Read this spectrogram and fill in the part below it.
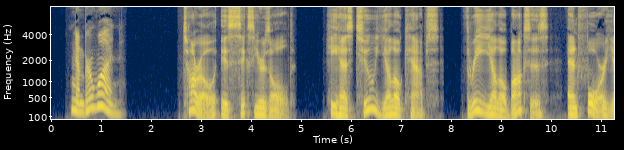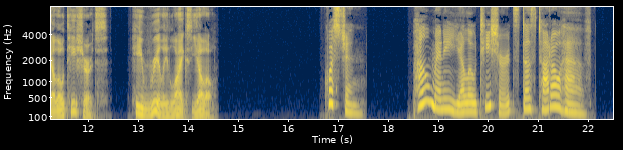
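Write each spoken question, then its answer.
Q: How many yellow t-shirts does Taro have?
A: Four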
